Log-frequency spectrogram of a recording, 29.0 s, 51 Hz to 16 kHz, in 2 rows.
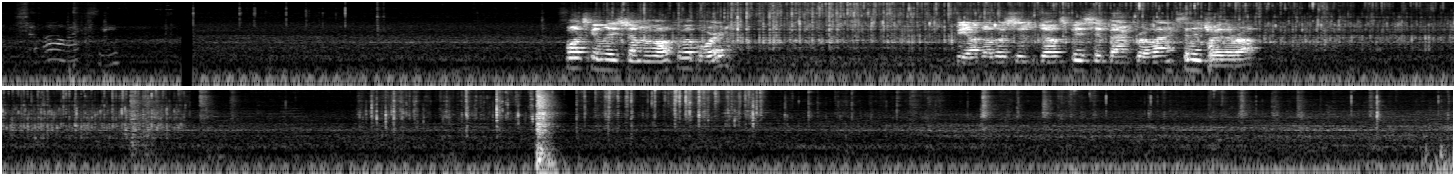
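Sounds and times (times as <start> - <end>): train car rumble: 0.0 - 7.1, 14.7 - 29.0
coffee trickling into paper cup: 5.8 - 16.6, 18.1 - 22.7
packets rustling and clicking: 18.0 - 23.6
loud thump: 19.8 - 20.2.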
